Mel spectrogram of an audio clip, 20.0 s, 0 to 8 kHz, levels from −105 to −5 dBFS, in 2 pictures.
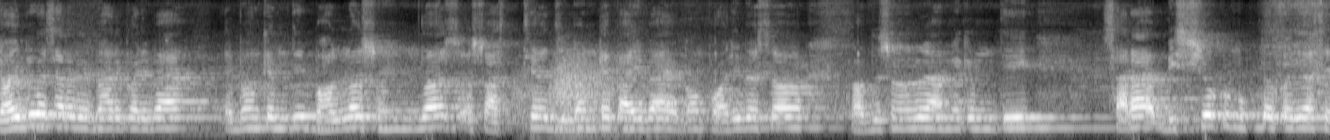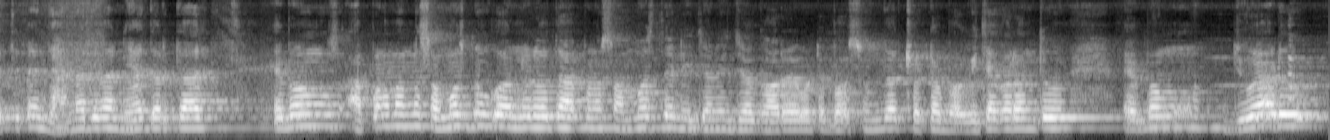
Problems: background sounds at intervals, continuous background conversations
